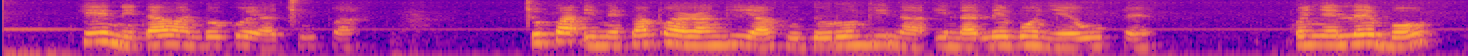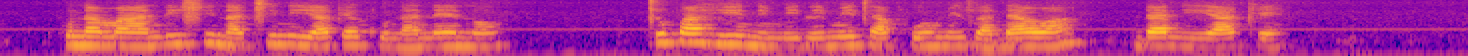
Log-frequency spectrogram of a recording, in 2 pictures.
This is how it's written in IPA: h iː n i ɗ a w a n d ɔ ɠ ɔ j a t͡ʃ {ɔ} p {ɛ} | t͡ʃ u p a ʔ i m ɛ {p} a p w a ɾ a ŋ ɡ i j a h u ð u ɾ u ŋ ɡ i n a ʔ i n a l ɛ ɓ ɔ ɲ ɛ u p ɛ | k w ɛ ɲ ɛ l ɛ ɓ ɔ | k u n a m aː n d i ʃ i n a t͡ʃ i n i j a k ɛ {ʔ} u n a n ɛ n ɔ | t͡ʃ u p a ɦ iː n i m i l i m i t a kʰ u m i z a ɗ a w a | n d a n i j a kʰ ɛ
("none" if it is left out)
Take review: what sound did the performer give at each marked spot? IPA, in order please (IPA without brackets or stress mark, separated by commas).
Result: u, a, p, k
